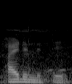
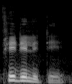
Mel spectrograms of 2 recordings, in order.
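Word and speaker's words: fidelity: আচ্ছা, এটা হবে ফাইডেলিটির উচ্চারণ হবে ফিডিলিটি।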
